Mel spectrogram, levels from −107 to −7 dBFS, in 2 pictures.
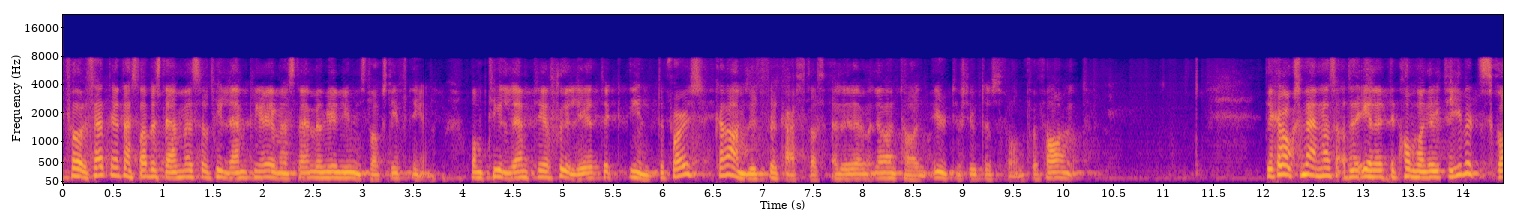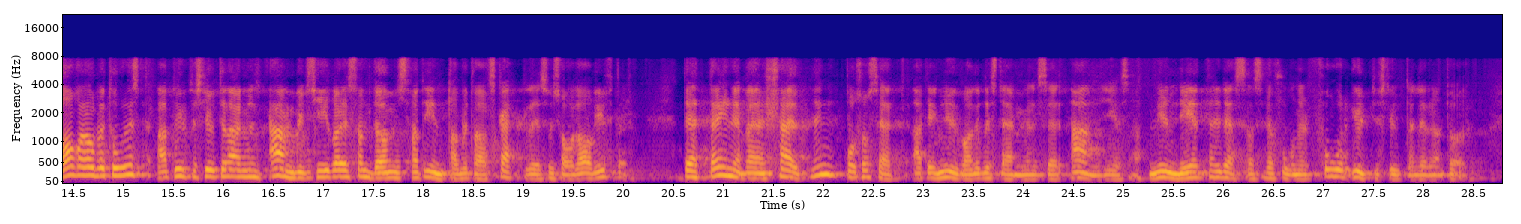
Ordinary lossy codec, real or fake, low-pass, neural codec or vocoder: none; fake; none; codec, 16 kHz, 2 kbps, FreqCodec, smaller model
